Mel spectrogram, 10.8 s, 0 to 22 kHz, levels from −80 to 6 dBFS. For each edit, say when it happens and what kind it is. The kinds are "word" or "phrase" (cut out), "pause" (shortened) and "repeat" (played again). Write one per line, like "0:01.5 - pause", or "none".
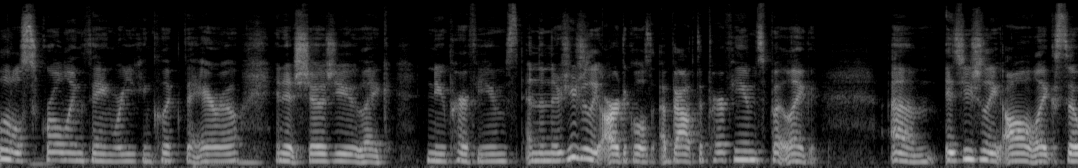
none

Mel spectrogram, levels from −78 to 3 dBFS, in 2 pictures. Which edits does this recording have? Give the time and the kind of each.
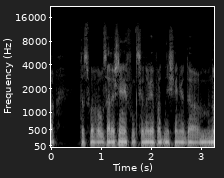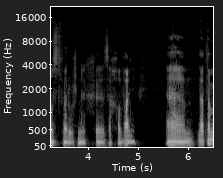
none

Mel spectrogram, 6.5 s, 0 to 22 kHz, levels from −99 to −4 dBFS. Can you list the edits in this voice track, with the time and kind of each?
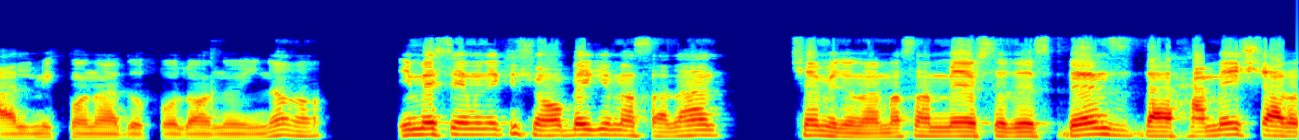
none

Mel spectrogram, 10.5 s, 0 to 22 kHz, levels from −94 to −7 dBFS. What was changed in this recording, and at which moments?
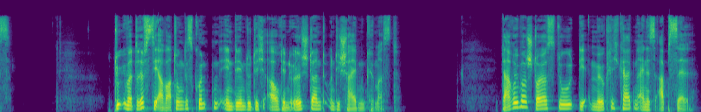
0:04.2 - word

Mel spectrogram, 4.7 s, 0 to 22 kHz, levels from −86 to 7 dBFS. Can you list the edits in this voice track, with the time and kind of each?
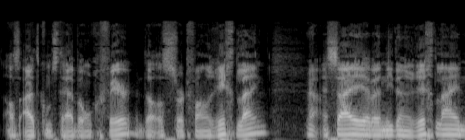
none

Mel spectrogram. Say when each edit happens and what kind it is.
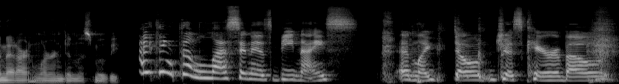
0:01.3 - pause
0:02.7 - word

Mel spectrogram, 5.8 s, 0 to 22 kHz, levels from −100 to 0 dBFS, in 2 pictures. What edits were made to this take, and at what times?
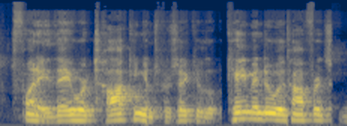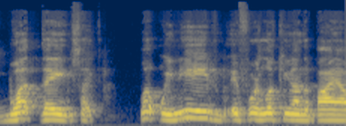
0:01.2 - phrase
0:01.8 - pause
0:02.4 - word
0:02.8 - phrase

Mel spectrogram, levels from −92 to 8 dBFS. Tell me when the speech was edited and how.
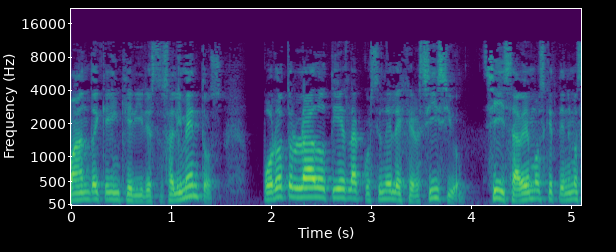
none

